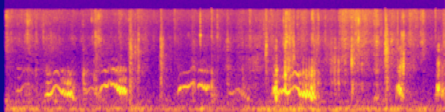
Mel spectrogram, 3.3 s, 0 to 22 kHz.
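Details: Five Natal spurfowl feeding together in South Africa, 2024, giving soft rhythmic calls: short arched notes repeated in quick pairs and runs over about three seconds, with scattered pecking and scratching clicks.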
